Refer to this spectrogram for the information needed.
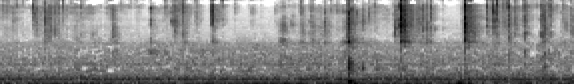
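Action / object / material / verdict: scrape / solid soap bar shaved with a blade / soap / none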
